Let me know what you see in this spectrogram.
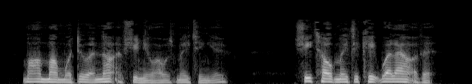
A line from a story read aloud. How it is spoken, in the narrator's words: said anxiously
